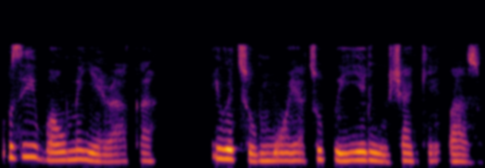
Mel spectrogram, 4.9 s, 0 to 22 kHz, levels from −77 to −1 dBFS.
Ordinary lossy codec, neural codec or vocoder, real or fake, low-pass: none; vocoder, 44.1 kHz, 128 mel bands every 512 samples, BigVGAN v2; fake; 7.2 kHz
